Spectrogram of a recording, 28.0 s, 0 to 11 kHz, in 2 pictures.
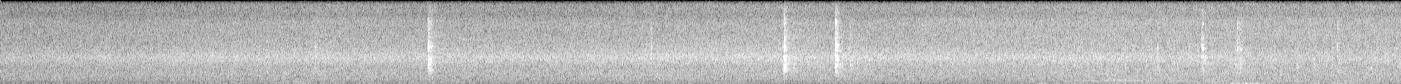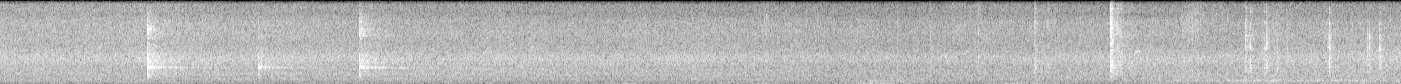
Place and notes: Tempelhofer Feld, Berlin - construction site, fence, wind
it seems some excavation or construction work is going on at this place, the area is surrounded by a metal fence, which is moved by the wind, on a bright autumn sunday morning.
(SD702, AT BP4025)
Berlin, Germany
